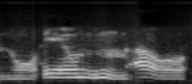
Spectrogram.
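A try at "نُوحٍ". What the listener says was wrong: Coba Pak, ketika izhar, ya, nuhin jangan terlalu dipanjangkan, ya.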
